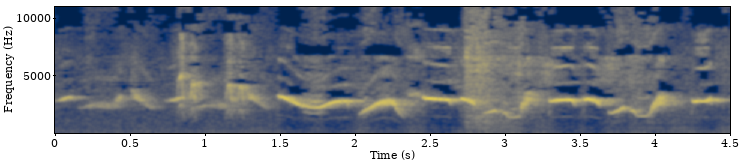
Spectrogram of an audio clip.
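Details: Wambi singing, recorded as a trigger sound for caged birds: a continuous flowing warble of looping whistled notes that swing up and down, with one brief noisy crackle.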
